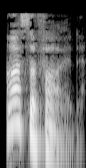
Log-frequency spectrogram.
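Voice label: "ossified", British English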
